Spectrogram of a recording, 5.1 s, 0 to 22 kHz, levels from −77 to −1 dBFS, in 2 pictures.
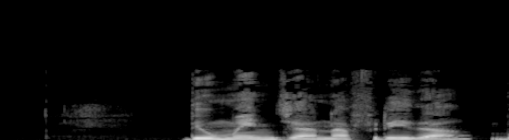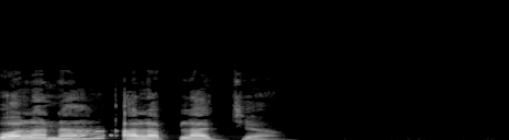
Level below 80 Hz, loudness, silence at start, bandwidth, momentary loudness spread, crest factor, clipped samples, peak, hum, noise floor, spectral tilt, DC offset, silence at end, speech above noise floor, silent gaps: -72 dBFS; -20 LUFS; 0.9 s; 11.5 kHz; 7 LU; 20 dB; under 0.1%; -2 dBFS; none; -78 dBFS; -6 dB/octave; under 0.1%; 1.15 s; 59 dB; none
